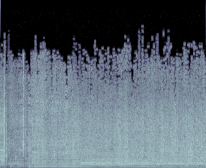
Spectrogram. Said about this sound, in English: And Nick uses his leaf blower to get the dangerous pulse jet started.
